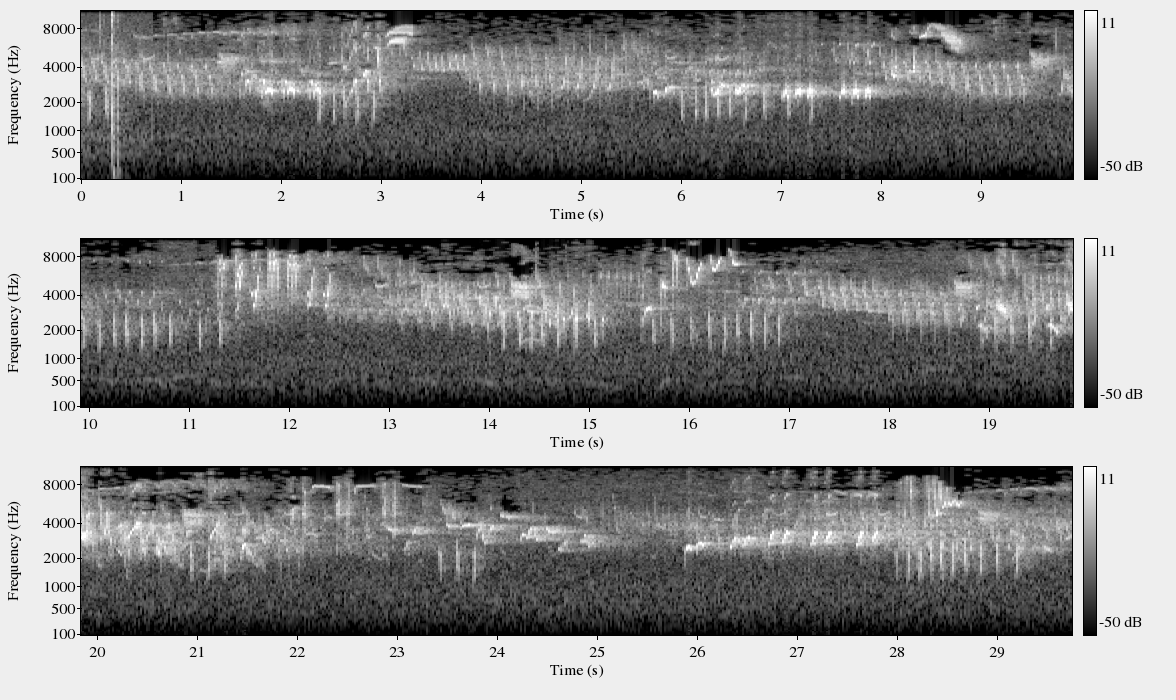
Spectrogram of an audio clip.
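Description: Songbirds singing outdoors: several overlapping songs of chirped phrases and fast trills that recur every few seconds, over a faint steady background.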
